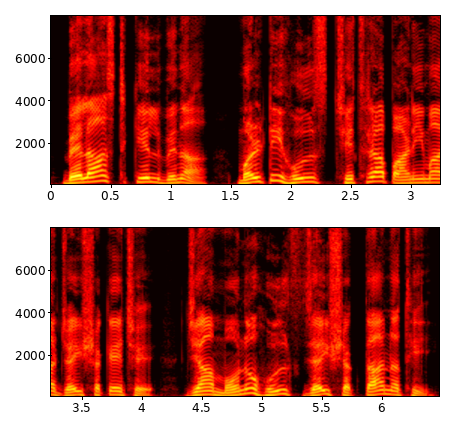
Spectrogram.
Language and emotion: Gujarati, neutral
